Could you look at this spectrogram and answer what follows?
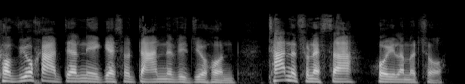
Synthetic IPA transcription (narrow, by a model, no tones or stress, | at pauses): kʰɔvjʊχadɛrneɡɛsɔdanəvɪdjɔɦʊn | tʰanətʰrɔnɛsa | hʊɨlˠamətʰroː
